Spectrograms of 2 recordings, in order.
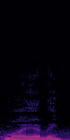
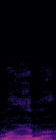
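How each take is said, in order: First: The name is said the common, widespread way. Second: The name is said the local Oklahoma way. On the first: The speaker calls it wrong. "it's not Miami" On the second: The speaker calls it right. "folks in Oklahoma, it's Miami"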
